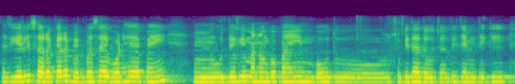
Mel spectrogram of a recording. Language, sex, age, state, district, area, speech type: Odia, female, 60+, Odisha, Dhenkanal, rural, spontaneous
